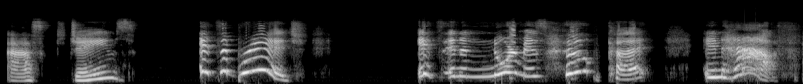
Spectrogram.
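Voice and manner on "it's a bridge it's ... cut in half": excited. Acted. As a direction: gasp it out in wonder. Excited character sees arc.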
